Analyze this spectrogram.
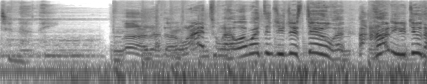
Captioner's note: stammer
